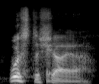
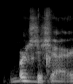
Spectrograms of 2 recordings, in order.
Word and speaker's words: Worcestershire: says cho chester equals toaster the way you pronounce it yeah Worcestershire Worcestershire yeah exactly west of Worcestershire Oh Worcestershire Worcestershire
